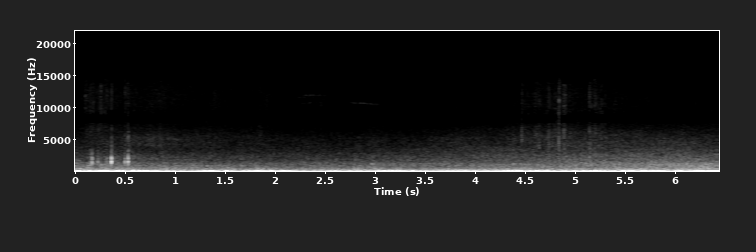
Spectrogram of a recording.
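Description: Low, fluctuating rumble of outdoor city background noise, with a few faint clicks soon after the start.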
